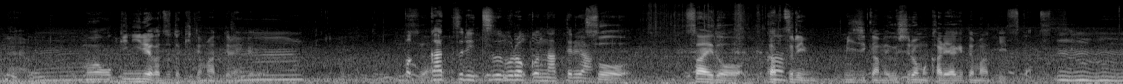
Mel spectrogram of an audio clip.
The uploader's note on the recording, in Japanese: 屋外での収録ですのでお聞き苦しい点もあるかもしれませんが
